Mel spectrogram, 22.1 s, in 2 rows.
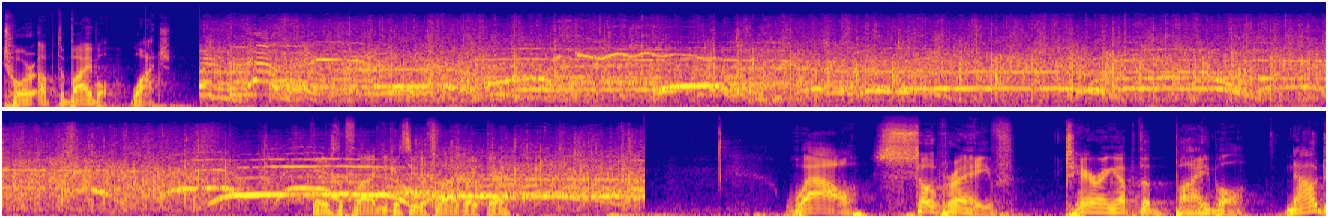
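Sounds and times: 
speech: 0.0 - 1.9, 13.6 - 15.4, 17.6 - 22.0
large crowd cheering: 1.6 - 16.4
many voices shouting and whooping: 1.6 - 16.4.

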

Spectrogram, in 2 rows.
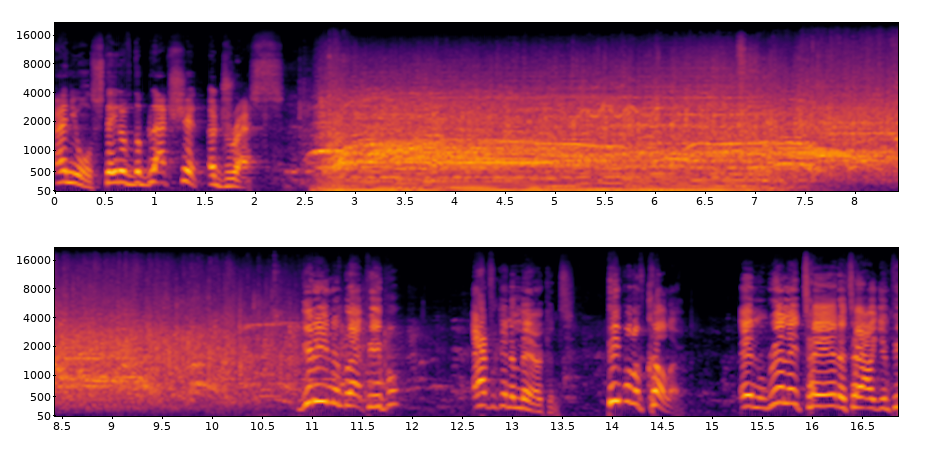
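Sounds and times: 
speech: 0.0 - 3.3, 10.9 - 12.0, 12.6 - 16.8
cheers and whoops: 2.5 - 10.9
studio audience applauding: 2.5 - 12.0.

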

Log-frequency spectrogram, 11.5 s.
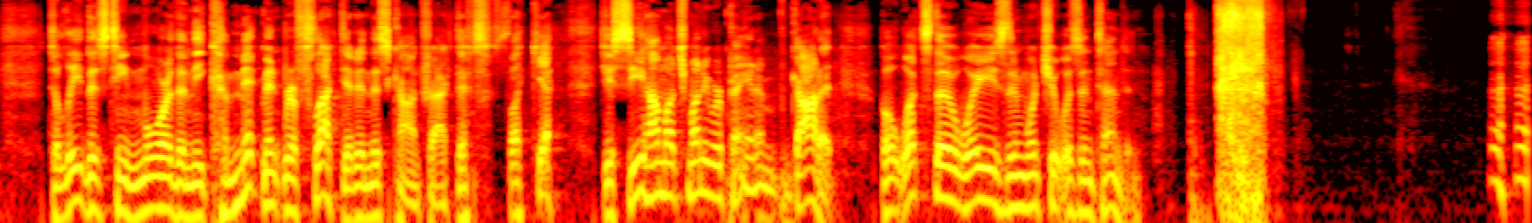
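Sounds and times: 
speech: 0.0 - 9.5, 11.2 - 11.4
paper ripped into a microphone: 9.0 - 9.8.

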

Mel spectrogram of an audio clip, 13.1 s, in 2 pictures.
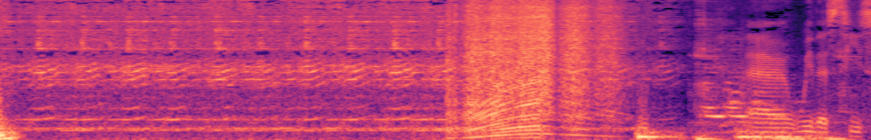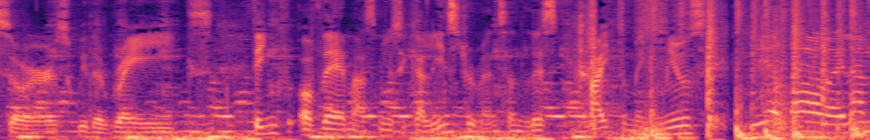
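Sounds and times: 
leaf blower two-stroke engine: 0.2 - 4.8
speech: 6.2 - 13.0.

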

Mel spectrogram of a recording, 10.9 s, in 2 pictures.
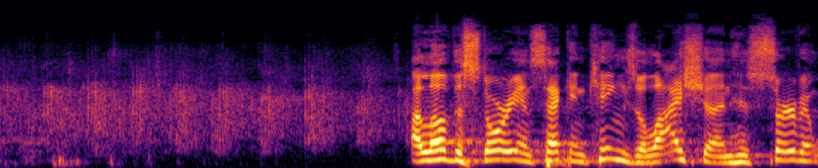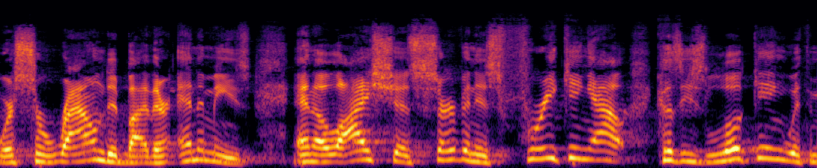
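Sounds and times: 
crowd applauding: 0.0 - 3.4
speech: 2.8 - 10.8.

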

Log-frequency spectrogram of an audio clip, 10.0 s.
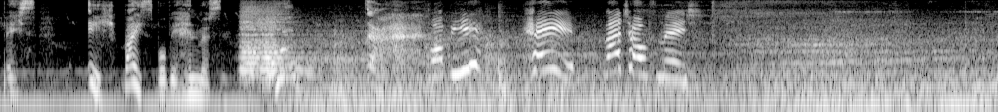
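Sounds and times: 
speech: 0.0 - 3.1, 3.7 - 7.2
ICE high-speed train running on rails: 2.4 - 9.9.

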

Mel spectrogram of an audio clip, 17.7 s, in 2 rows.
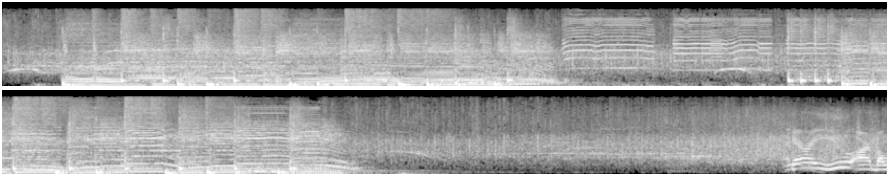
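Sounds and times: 
theater audience applauding and cheering a guest actor: 0.0 - 17.6
speech: 16.8 - 17.6.

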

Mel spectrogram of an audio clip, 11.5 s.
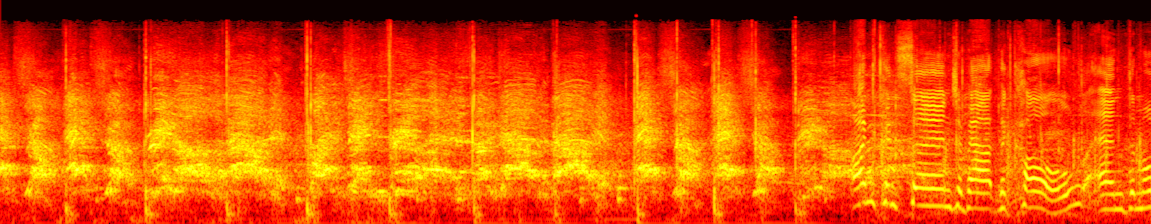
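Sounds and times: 
large climate protest crowd shouting and chanting: 0.0 - 9.2
speech: 8.7 - 11.5.

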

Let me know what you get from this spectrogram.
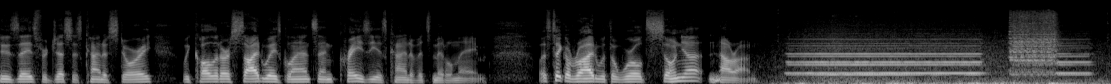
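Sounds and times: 
speech: 0.0 - 7.9
truck horn blaring: 7.8 - 11.1.

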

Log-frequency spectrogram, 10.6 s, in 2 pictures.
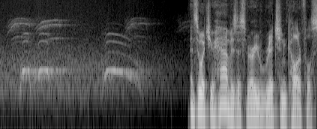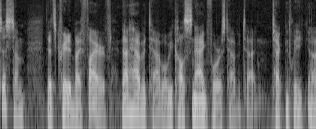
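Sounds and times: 
spotted owl hooting: 0.0 - 2.5
speech: 3.2 - 10.5.

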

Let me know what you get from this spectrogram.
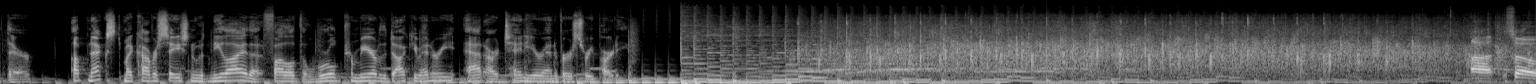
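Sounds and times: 
speech: 0.1 - 6.5, 14.7 - 15.3
audience clapping: 7.6 - 15.3.

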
